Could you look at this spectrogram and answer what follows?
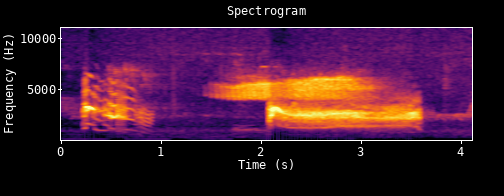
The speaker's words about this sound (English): Sounds almost angry there. And you can hear that hoarseness That's the scream of the red-tailed hawk.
